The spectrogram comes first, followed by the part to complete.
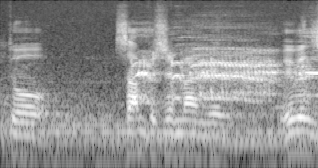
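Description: A rooster crowing: one long call starting about a second in and still going at the end, mixed with a man's voice.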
